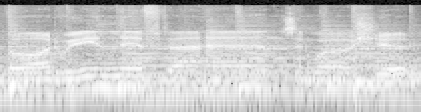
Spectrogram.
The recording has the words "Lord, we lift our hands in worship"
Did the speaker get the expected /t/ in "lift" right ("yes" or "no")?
yes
